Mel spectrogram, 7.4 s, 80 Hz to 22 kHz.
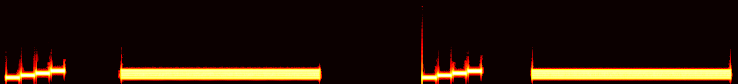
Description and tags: A major chord + minor 7th with following samples (listed in order):
An equal tempered arpeggio
The matching equal tempered chord
An arpeggio with just intonation
The matching chord with just intontation
chord, equal-tempered, intonation, just, m7, minor-seventh, tuning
